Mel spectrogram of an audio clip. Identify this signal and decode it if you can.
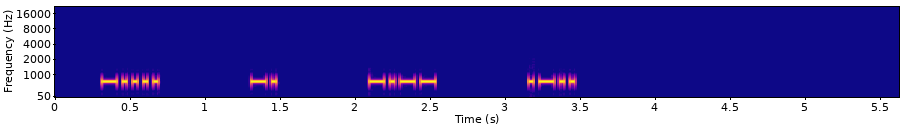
Morse code, heard as a keyed tone, about 34 wpm, spaced as for 12 wpm, 700 Hz. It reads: 6NYL
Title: USA Call Signs - 6 Characters - 6x Character Spacing - 35wpm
